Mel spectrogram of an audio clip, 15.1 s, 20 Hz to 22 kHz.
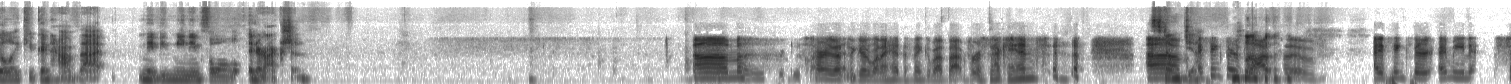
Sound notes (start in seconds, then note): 11.5 chuckles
